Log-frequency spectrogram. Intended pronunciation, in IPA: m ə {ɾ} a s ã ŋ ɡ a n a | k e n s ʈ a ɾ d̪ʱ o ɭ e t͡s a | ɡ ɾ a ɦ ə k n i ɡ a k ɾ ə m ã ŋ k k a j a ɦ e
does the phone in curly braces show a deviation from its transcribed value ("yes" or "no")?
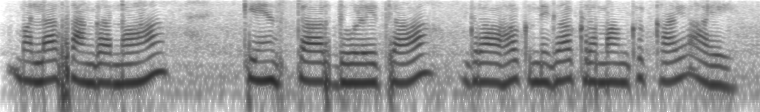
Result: yes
